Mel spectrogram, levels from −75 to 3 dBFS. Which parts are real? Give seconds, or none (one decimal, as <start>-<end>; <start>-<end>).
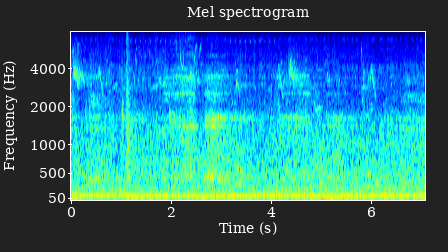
0.0-7.1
